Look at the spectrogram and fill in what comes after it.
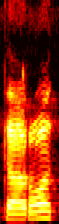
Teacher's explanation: تا کے زبر کو را کے زبر کو بغیر کھینچے ہوئے ادا کرنا ہے۔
